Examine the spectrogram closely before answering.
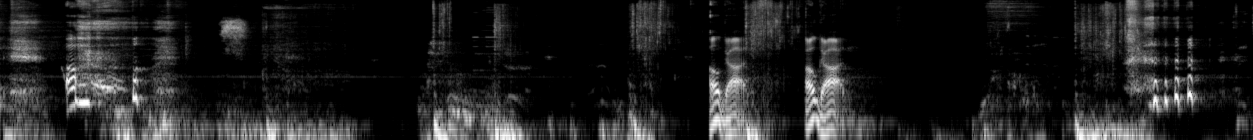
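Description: Heavy blows and crunching impacts land in quick bursts.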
